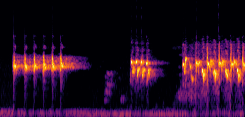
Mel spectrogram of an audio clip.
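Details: Sooty-headed bulbul lure for attracting birds in the wild and encouraging quiet ones to sing: a row of six quick chirps, a short warbled double phrase, then a dense chattering burst over faint low hum.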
